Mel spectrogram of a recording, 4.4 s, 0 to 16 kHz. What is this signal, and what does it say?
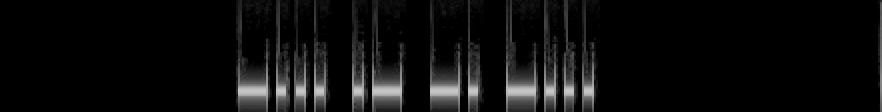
Morse code, heard as a keyed tone, about 25 wpm, 700 Hz. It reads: BANB
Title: All Cut Numbers - 4-Digit 25wpm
